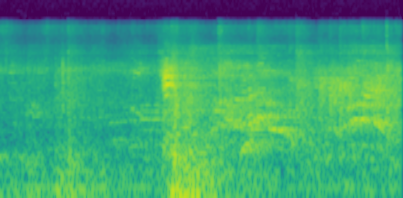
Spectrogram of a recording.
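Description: A fighter thumps down onto the mat.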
